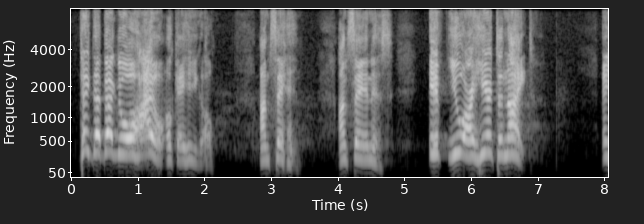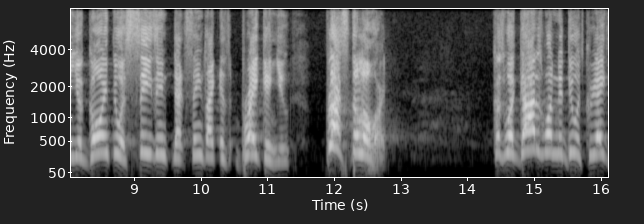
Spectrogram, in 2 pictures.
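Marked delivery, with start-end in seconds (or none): 0.1-1.4 loud laughing tease; laughing jab. Real, not acted. Pastor teasing a visitor, laughing loudly. 11.9-12.8 louder, higher call to bless; loud exhortation. Real, not acted. Pastor urging hurting listeners, loud call.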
